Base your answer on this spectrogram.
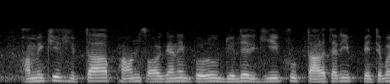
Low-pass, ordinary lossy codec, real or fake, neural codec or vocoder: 5.4 kHz; none; fake; codec, 24 kHz, 0.9 kbps, WavTokenizer, medium speech release version 2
